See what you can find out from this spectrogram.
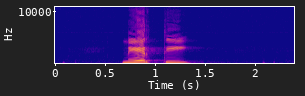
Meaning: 1. neatness, fineness, excellence, elegance 2. that which is correct, equitable or just 3. vow
- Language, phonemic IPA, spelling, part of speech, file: Tamil, /neːɾt̪ːiː/, நேர்த்தி, noun, Ta-நேர்த்தி.ogg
